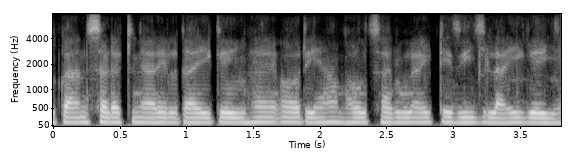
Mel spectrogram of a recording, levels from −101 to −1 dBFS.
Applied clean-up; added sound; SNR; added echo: neural diffusion model UNIVERSE++.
